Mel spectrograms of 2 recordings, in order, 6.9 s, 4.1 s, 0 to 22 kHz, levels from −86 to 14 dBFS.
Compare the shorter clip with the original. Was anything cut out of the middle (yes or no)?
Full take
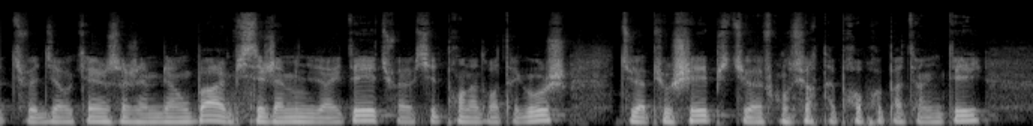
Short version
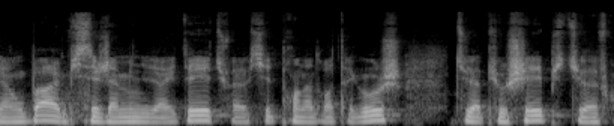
no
